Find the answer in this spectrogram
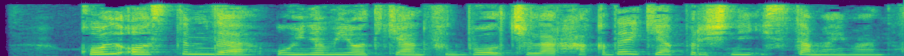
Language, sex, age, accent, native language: Uzbek, female, 19-29, Surxondaryo, Uzbek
